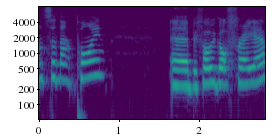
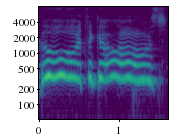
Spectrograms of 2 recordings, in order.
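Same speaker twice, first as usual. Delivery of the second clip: drawn-out, higher teasing ghostly wail; mock spooky; 5 semitones higher, slower than usual. Boyfriend jokes to scared girlfriend about ghost, mock spooky.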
